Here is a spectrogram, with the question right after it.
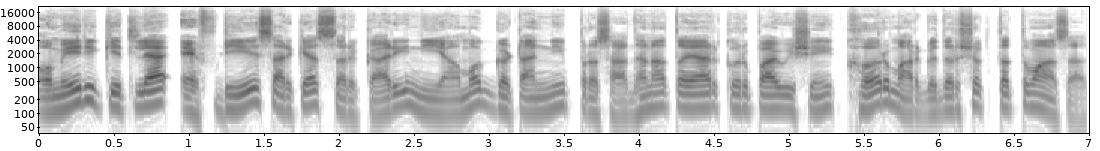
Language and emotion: Goan Konkani, neutral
